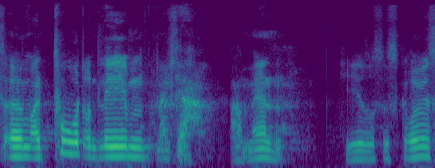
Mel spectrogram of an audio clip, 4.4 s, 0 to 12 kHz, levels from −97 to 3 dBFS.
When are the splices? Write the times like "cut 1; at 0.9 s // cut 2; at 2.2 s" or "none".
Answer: cut 1; at 1.7 s // cut 2; at 2.3 s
